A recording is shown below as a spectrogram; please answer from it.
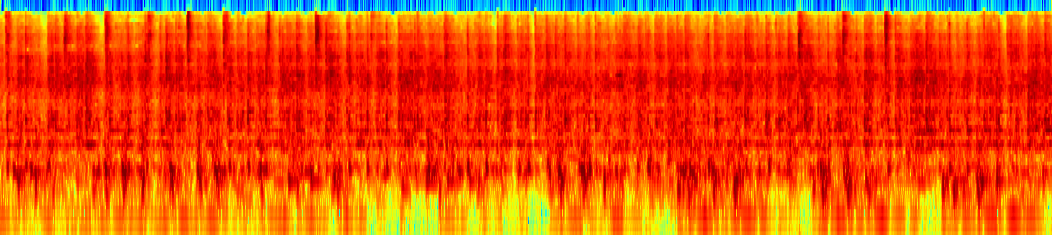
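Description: Loud, fast, continuous drumming on hand-held frame drums, with a steady held tone underneath.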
